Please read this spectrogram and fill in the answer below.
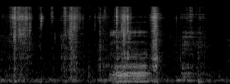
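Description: A knife scraping scales off a common carp in several short, rasping strokes. A brief call-like voice or animal sound comes about a second in.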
